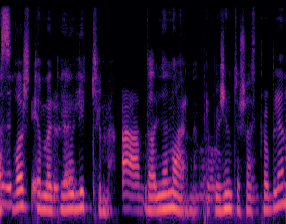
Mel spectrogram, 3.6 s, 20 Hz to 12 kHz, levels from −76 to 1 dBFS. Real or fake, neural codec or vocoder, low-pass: fake; codec, 32 kHz, 1.9 kbps, SNAC; 10.8 kHz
